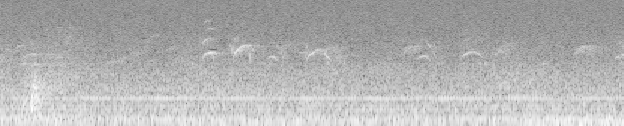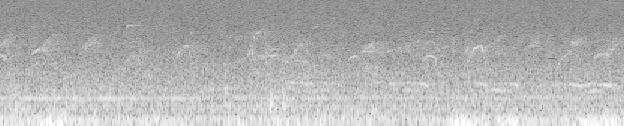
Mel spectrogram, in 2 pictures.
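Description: Small birds chirping in quick, repeated short calls over a steady low outdoor rumble, with a faint steady hum running underneath.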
